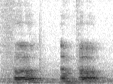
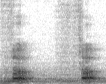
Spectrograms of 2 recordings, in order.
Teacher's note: there is not a closure of my upper teeth and lower lip, okay? There's still a little bit of opening, and the air goes through with friction. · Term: fricative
